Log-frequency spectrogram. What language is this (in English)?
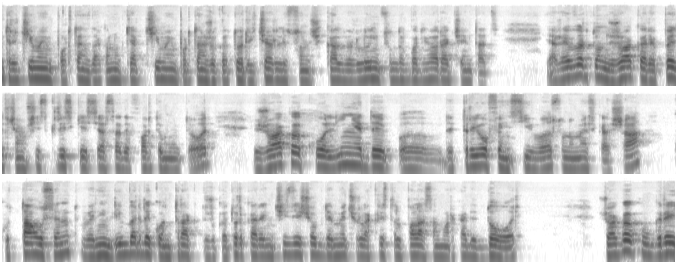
Romanian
